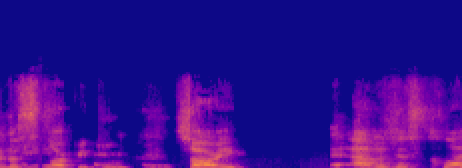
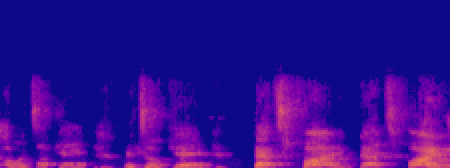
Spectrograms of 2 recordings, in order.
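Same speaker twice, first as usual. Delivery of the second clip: put-on girlfriend's reassurance; 8 semitones higher, 4 dB quieter than usual. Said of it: "She was like".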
